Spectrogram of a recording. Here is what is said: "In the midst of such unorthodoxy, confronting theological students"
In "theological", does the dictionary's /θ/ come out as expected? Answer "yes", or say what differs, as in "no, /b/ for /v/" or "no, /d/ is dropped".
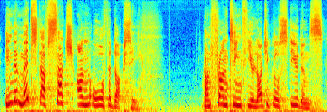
yes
